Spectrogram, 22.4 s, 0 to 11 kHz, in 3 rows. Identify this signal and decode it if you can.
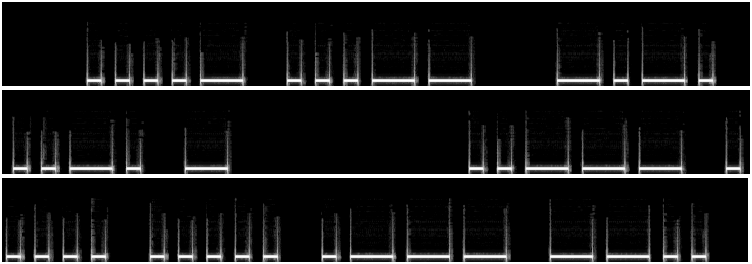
Morse code, heard as a keyed tone, about 8 wpm, 800 Hz. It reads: 43CFT 255JZ
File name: CW / DET / 1 9 1500C S C 8wpm 5653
